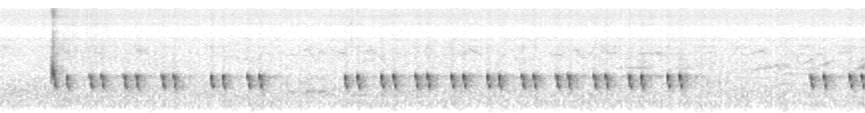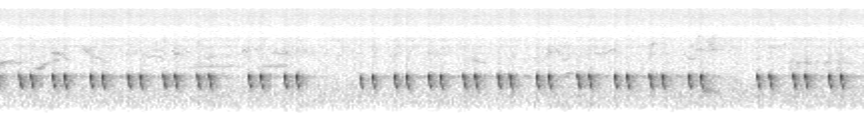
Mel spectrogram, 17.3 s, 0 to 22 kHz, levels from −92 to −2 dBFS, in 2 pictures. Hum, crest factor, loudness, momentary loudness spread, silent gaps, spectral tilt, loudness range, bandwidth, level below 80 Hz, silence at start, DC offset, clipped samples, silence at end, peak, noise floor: none; 20 dB; -41 LUFS; 4 LU; none; 0 dB/octave; 3 LU; 17 kHz; under -90 dBFS; 0.5 s; under 0.1%; under 0.1%; 0.15 s; -22 dBFS; -66 dBFS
